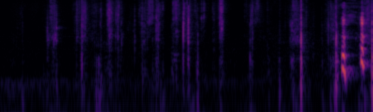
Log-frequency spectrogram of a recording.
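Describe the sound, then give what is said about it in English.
Tarot cards being shuffled and handled as one is drawn from the deck: a quick run of soft papery riffles and taps, growing busier and slightly louder toward the end. “Well, let's pull a card for our relationship. Card for... I should put the deck.”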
